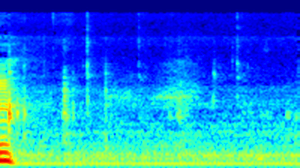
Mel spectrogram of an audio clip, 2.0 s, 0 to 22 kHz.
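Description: Quiet room tone with a steady low hum and a few faint light ticks from a 1/24 die-cast model car being turned over in the hands.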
